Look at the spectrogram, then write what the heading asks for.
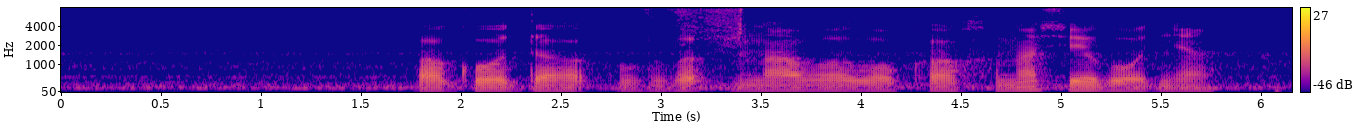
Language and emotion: Russian, neutral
